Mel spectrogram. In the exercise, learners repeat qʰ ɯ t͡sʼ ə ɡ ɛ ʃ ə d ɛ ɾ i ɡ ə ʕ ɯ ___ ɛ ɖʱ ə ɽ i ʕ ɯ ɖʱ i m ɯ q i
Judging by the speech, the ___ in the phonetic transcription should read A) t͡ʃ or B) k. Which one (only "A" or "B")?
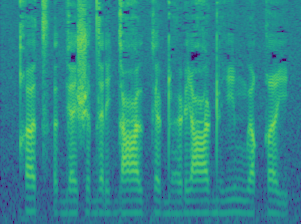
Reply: B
